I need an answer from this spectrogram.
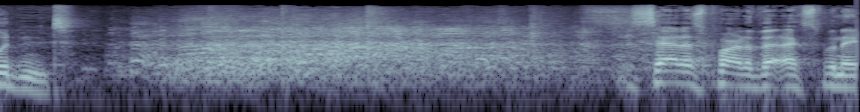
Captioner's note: laughter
